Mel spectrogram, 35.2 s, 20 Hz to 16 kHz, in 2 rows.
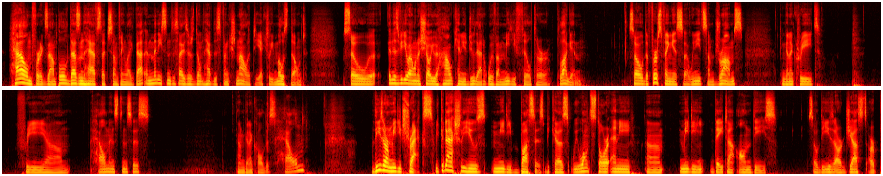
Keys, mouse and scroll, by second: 13.4 click, 13.6 right click, 15.9 click, 16.3-19.3 scroll up 2, 19.3 scroll up 1, 20.1-20.4 scroll up 2, 21.0-21.8 scroll down 6, 22.1 click, 22.8-24.1 typing, 28.1 click, 33.7 click.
